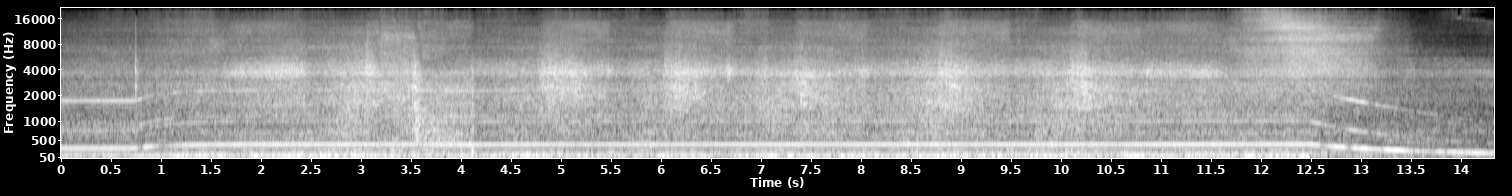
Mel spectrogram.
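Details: Factory-sealed 2006 Numatic Henry 1200 W vacuum on high power, nozzle on short-pile carpet: motor spins up to a steady mid-pitched whine with soft swishes as the head is pushed, then winds down; normal healthy running.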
